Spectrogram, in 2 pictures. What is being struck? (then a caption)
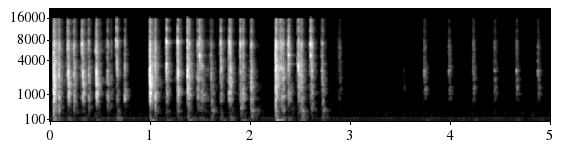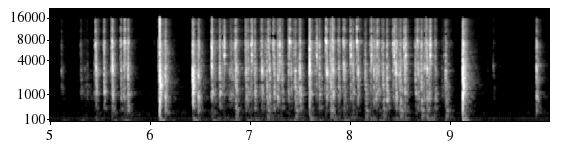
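Mechanical keyboard with clicky switches and PBT plastic keycaps. Fingertips fast-type on a mechanical keyboard with clicky green switches and PBT plastic keycaps, producing rapid, bright, crisp clacks in quick bursts separated by short pauses and a few sparse, softer taps. A faint steady low hum runs underneath.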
